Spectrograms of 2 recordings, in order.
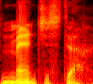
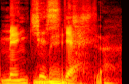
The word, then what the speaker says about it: Manchester: It's Manchester. You gotta say it correctly. Manchester.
